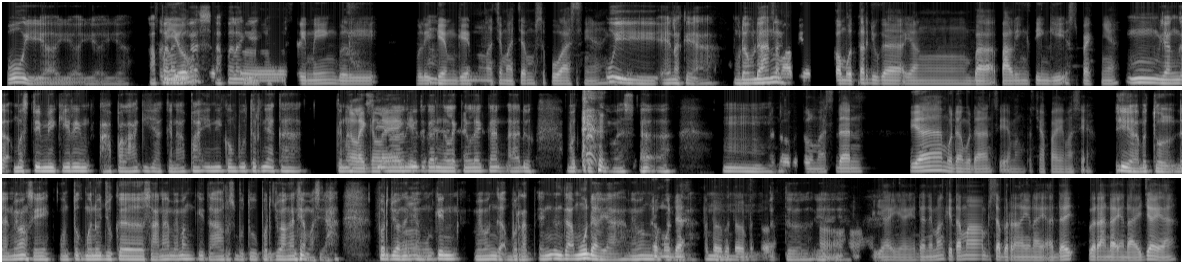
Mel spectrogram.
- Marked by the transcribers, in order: distorted speech; in English: "streaming"; other background noise; in English: "build"; tapping; in English: "Nge-lag-nge-lag"; chuckle; in English: "nge-lag-nge-lag"; cough; laughing while speaking: "ya Mas ya"; static
- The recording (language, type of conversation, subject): Indonesian, unstructured, Apa arti kebebasan finansial bagi kamu?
